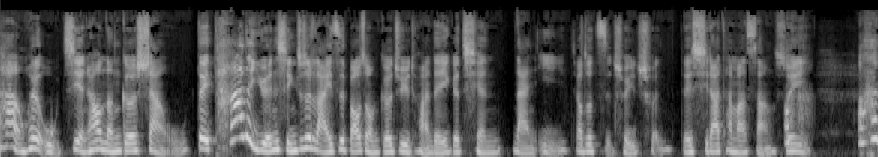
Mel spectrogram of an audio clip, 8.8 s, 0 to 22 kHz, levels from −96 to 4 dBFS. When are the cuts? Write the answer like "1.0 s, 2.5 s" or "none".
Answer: 1.9 s, 6.8 s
